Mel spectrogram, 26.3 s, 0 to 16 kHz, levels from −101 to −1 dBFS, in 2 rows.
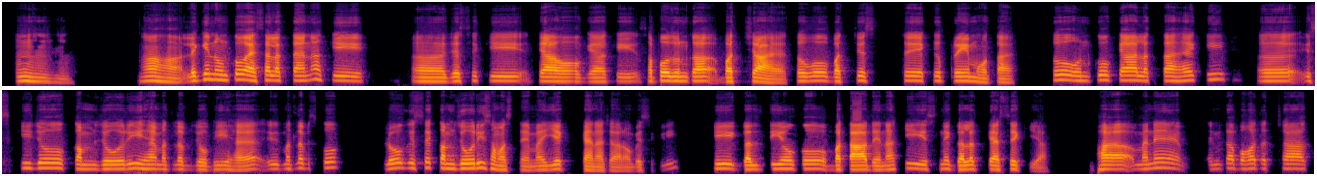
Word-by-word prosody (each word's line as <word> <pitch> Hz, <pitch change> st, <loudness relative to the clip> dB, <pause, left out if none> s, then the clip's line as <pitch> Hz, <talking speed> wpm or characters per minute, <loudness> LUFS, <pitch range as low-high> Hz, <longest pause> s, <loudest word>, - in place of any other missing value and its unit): हुँ, 155 Hz, +1 st, -1 dB
हुँ, 140 Hz, -2 st, -5 dB
हुँ। 105 Hz, -1 st, -17 dB, 0.7 s
हाँ, 160 Hz, +1 st, +3 dB
हाँ, 125 Hz, -3 st, -1 dB
लेकिन 195 Hz, +6 st, +2 dB
उनको 190 Hz, +1 st, +3 dB
ऐसा 170 Hz, +2 st, +6 dB
लगता 170 Hz, -1 st, +2 dB
है 165 Hz, -, +5 dB
ना 205 Hz, +5 st, -1 dB
कि 160 Hz, -4 st, -1 dB, 0.5 s
अ, 135 Hz, -1 st, +1 dB
जैसे 145 Hz, +2 st, -3 dB
कि 155 Hz, -1 st, -3 dB
क्या 145 Hz, 0 st, +6 dB
हो 135 Hz, -1 st, +3 dB
गया 135 Hz, 0 st, 0 dB
कि 135 Hz, +1 st, -9 dB, 0.2 s
सपोज 160 Hz, +2 st, +4 dB
उनका 155 Hz, 0 st, +5 dB, 0.2 s
बच्चा 130 Hz, 0 st, +6 dB
है, 105 Hz, -1 st, -1 dB
तो 150 Hz, 0 st, 0 dB
वो 160 Hz, +1 st, +1 dB
बच्चे 140 Hz, +4 st, -1 dB
से 165 Hz, +1 st, -4 dB
एक 160 Hz, +1 st, -4 dB
प्रेम 155 Hz, -1 st, +3 dB
होता 120 Hz, -2 st, -3 dB
है, 110 Hz, -, -11 dB, 0.4 s
तो 190 Hz, 0 st, +2 dB
उनको 165 Hz, +3 st, -3 dB
क्या 175 Hz, -1 st, +5 dB
लगता 160 Hz, -1 st, +1 dB
है 165 Hz, +3 st, 0 dB
कि 195 Hz, +4 st, -9 dB, 0.4 s
अ, -, -, -10 dB, 0.5 s
इसकी 185 Hz, +5 st, -10 dB
जो 185 Hz, -, +2 dB, 0.3 s
कमजोरी 150 Hz, +2 st, 0 dB
है 155 Hz, -1 st, +1 dB
मतलब 145 Hz, -2 st, -6 dB
जो 130 Hz, -, -2 dB
भी 140 Hz, +2 st, -7 dB
है 120 Hz, +2 st, +1 dB, 0.3 s
इ -, -, -7 dB
मतलब 165 Hz, +3 st, -3 dB
इसको 195 Hz, +4 st, -7 dB, 0.5 s
लोग 185 Hz, +3 st, -1 dB
इसे 185 Hz, +2 st, -3 dB
कमजोरी 175 Hz, -1 st, +2 dB
समझते 130 Hz, -5 st, -3 dB
हैं। 120 Hz, -, -3 dB
मैं 125 Hz, +1 st, -2 dB
ये 145 Hz, +4 st, +1 dB
कहना 140 Hz, -7 st, -3 dB
चाह 110 Hz, -1 st, -6 dB
रहा 110 Hz, -, -7 dB
हूँ 105 Hz, -, -10 dB
बेसिकली 110 Hz, +9 st, -15 dB, 0.4 s
कि 165 Hz, -1 st, 0 dB
गलतियों 140 Hz, +3 st, +1 dB
को 160 Hz, 0 st, 0 dB, 0.2 s
बता 135 Hz, -1 st, +8 dB
देना 130 Hz, +2 st, -1 dB
कि 165 Hz, +2 st, -4 dB
इसने 155 Hz, +1 st, -6 dB
गलत 145 Hz, +2 st, +2 dB
कैसे 135 Hz, +1 st, +1 dB
किया? -, -, -14 dB, 0.5 s
हाँ, 150 Hz, 0 st, +4 dB
मैंने 165 Hz, +6 st, -2 dB, 0.5 s
इनका 155 Hz, +4 st, -5 dB
बहुत 170 Hz, +1 st, -2 dB
अच्छा 165 Hz, 0 st, -2 dB
155 Hz, 175 wpm, -24 LUFS, 135-165 Hz, 0.7 s, बता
